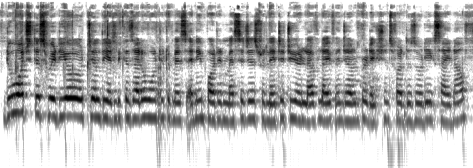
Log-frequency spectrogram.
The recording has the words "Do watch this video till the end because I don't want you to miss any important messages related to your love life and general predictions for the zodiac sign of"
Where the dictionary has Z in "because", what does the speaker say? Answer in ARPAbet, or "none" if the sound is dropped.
Z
